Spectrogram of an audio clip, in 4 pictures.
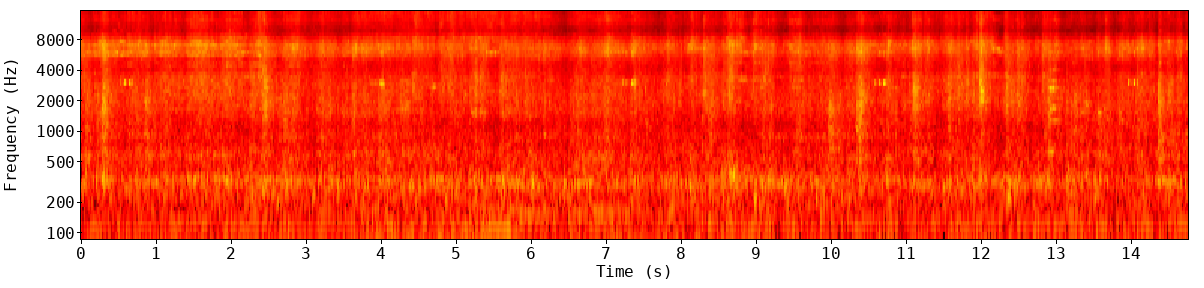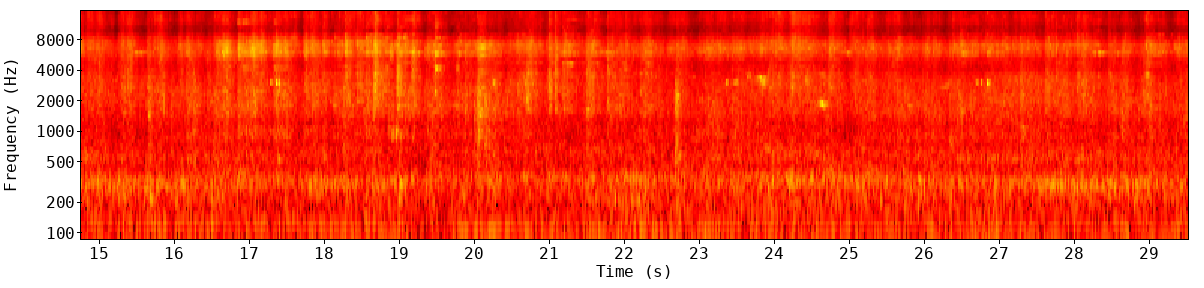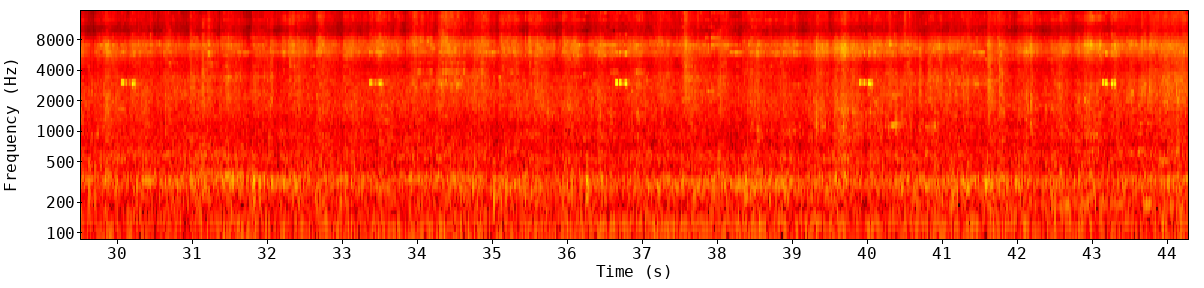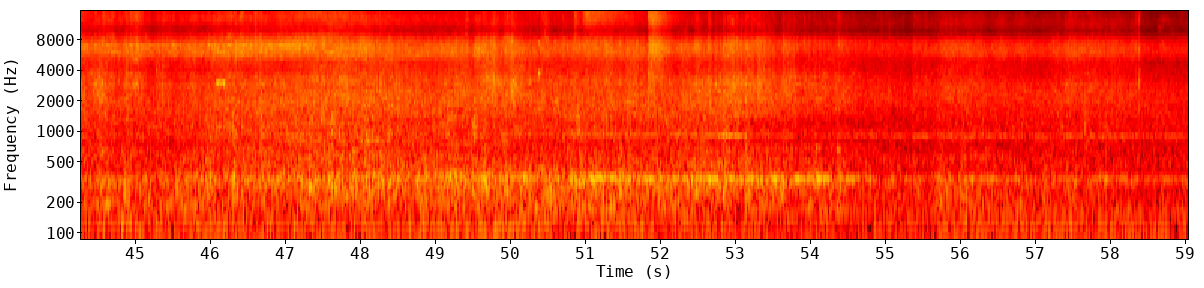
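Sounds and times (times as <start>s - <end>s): wheels clicking over rail joints: 0.0s - 55.6s
steel wheels rumbling on rails: 0.0s - 59.0s.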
